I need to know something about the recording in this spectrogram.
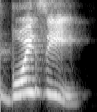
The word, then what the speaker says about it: Boise: Guys, here's Boise. This one's Boise. Boise, Idaho. You guys helped me with the pronunciation for this one.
